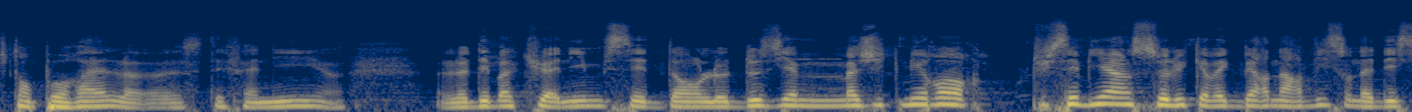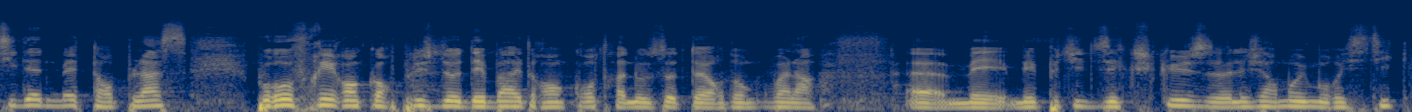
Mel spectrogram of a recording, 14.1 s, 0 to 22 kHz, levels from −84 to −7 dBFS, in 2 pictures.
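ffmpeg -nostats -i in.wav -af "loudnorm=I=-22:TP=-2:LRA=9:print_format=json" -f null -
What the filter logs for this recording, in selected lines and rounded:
"input_i" : "-29.9",
"input_tp" : "-11.0",
"input_lra" : "2.9",
"input_thresh" : "-40.1",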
